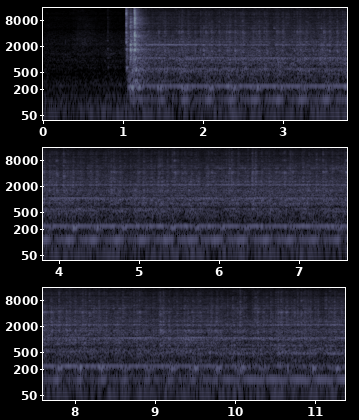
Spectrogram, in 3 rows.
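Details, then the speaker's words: Possibly 1967 Delta/Rockwell 15-665 6 plus 6 drill press after rewiring, non-original switch and new belt: motor starts and settles to steady even hum with no thumping or slapping; much smoother than with old belt. "Sounds pretty smooth to me. It was a lot rougher when I was running the old belt on it, but with this new belt it seems to run really good, so I'm pretty happy with it."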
